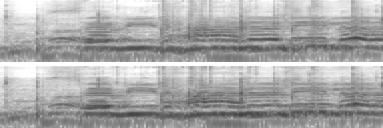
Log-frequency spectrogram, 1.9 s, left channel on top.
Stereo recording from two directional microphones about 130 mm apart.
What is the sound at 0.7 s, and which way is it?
Singing, 65° right (ahead or behind).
